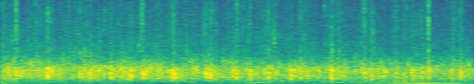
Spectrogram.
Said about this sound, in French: que vous pouvez applaudir bien fort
